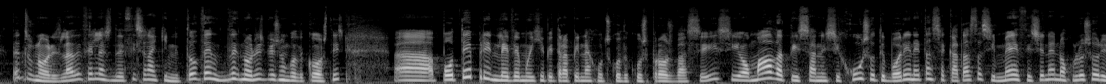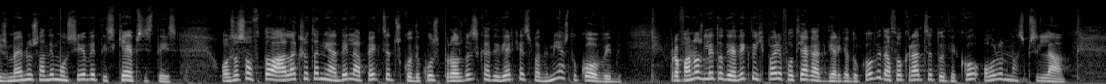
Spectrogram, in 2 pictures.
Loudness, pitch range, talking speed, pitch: -22 LUFS, 175-230 Hz, 220 wpm, 205 Hz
